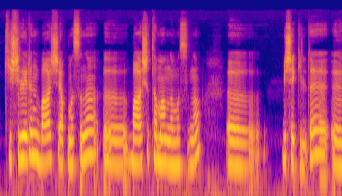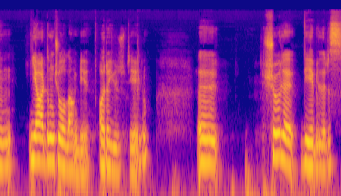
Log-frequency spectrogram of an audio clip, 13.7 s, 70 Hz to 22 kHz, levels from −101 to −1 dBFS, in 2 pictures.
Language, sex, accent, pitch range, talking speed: Turkish, female, native, 170-205 Hz, 60 wpm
